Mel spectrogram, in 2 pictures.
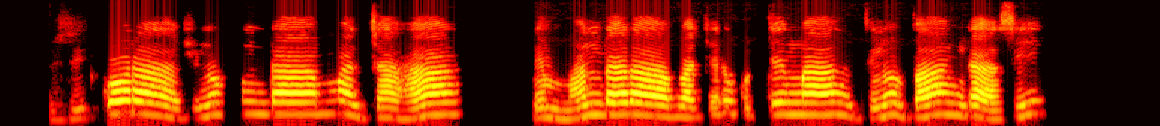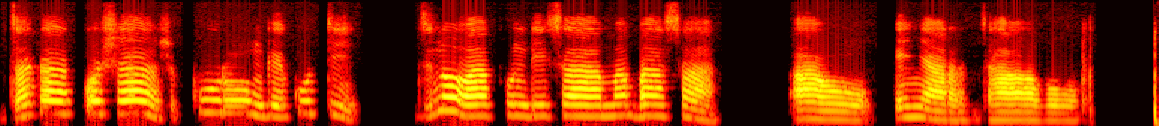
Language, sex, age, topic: Ndau, male, 25-35, education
